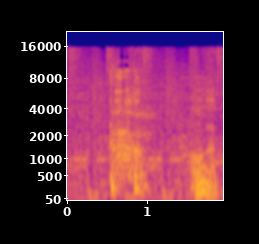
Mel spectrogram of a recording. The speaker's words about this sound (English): Watch that cough, homie.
